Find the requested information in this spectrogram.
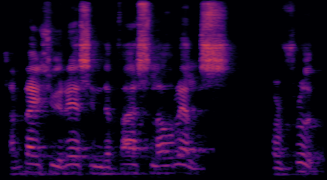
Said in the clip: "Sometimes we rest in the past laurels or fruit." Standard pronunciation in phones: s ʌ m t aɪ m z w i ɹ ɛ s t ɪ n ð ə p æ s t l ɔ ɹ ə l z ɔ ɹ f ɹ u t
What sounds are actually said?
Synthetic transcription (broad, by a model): s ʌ m t aɪ m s w i ɹ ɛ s ɪ n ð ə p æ s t l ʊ ɹ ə l s ɔ ɹ f ɹ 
